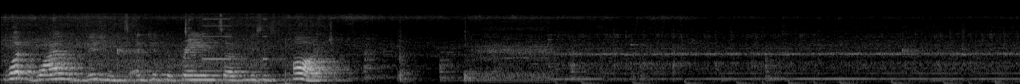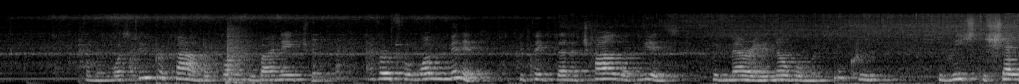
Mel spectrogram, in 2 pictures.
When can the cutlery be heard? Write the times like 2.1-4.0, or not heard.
not heard.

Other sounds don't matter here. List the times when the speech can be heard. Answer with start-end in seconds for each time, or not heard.
0.0-3.4, 11.1-20.3.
